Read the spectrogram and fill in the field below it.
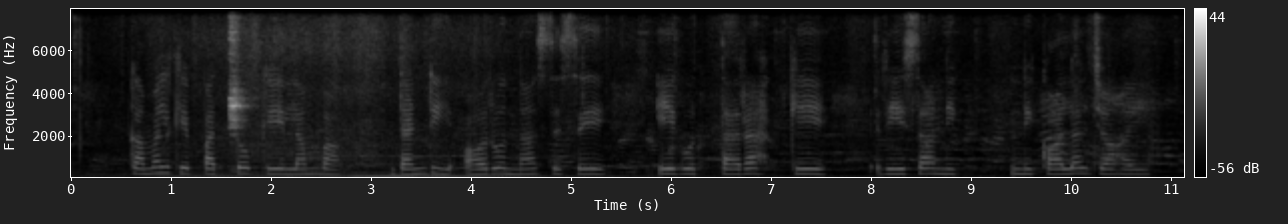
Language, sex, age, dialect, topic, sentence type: Magahi, female, 18-24, Southern, agriculture, statement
